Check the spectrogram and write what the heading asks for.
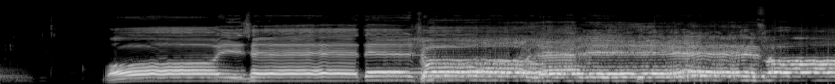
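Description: Corsican polyphonic singing by a small group of men, unaccompanied. After a second's pause the lead voice enters with an upward slide onto a held note, further voices join in turn, and they hold close, ornamented chords together.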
